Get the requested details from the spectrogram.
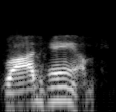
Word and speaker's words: Rodham: I guess you pronounce it Rodham, you know, or but it's Rodham.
